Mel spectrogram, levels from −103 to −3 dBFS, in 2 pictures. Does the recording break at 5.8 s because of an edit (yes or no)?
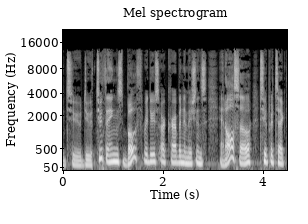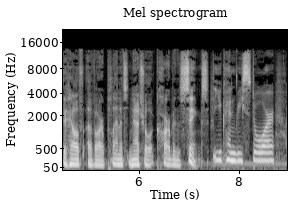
no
